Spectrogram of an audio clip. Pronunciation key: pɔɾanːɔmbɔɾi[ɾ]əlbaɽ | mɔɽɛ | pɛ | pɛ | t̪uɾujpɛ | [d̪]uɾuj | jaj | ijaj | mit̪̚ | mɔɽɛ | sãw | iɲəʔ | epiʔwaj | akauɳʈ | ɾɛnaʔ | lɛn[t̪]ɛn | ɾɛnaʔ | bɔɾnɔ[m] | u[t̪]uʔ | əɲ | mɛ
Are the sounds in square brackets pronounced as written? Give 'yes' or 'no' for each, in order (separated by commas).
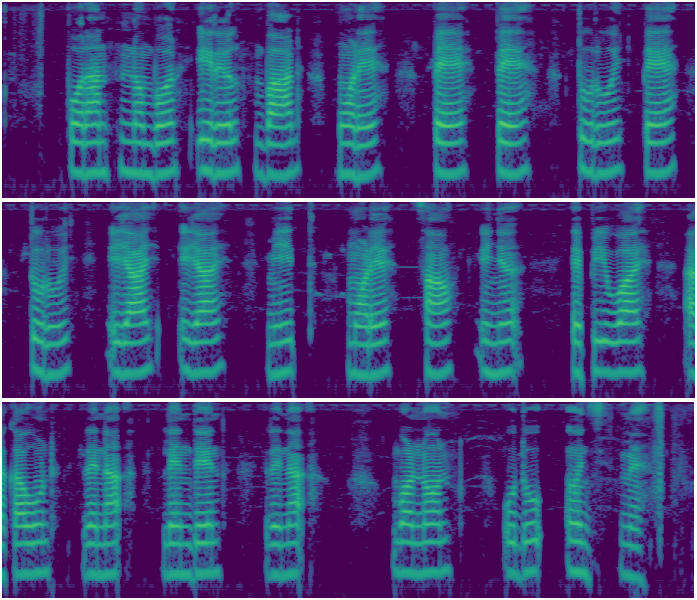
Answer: yes, no, no, no, no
